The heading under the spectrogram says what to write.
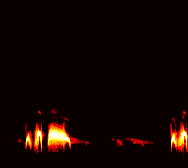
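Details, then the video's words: Rapid 'gáy thúc' cooing of a spotted dove: a double-noted opening followed by one sustained, slightly falling coo, then a fresh double note begins at the end; background otherwise quiet. "Tiếng chim cu gáy thúc cực đỉnh vang cả buôn làng"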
